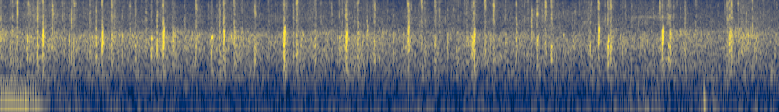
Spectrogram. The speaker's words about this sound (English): Let's clap our hands for Pastor Young.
